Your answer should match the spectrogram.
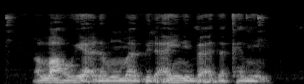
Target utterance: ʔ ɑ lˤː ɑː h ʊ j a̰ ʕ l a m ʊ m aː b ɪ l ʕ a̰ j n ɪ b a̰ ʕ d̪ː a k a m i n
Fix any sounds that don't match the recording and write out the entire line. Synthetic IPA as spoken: ʔ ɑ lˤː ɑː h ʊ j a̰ ʕ l a m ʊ m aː b ɪ l ʕ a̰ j n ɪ b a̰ ʕ d̪ a k a m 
